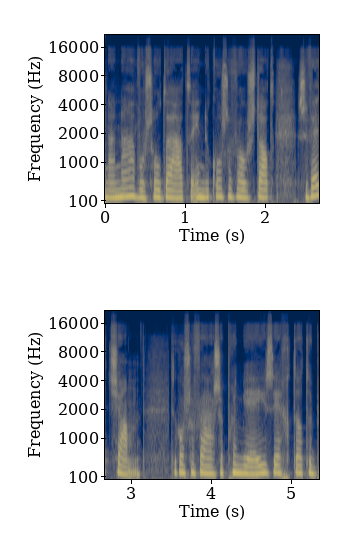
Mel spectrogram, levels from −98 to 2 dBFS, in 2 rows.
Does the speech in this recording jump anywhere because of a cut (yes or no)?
yes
